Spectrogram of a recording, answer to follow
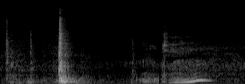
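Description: A single sharp snap a little over half a second in as the DLP TV's plastic projection-unit housing is worked loose by hand and shifts, with lighter handling clicks around it.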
